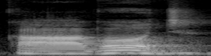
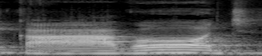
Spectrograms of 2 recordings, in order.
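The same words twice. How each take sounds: First: Said in the usual way. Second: कागज said very slowly as "kagoj", with an o in the second syllable; Assamese pronunciation, slow. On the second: Shown as a demonstration. Teacher spelling out कागज for viewers as a very slow, careful "kagoj". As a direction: drag out कागज as "ka-goj", syllable by syllable. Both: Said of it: "इसको उच्चारण हिंदी में ऐसे लिखेंगे".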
